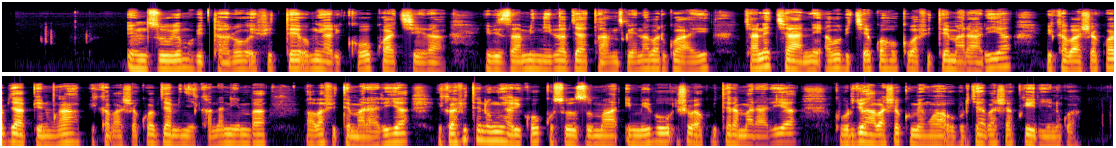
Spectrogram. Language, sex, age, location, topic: Kinyarwanda, male, 18-24, Kigali, health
